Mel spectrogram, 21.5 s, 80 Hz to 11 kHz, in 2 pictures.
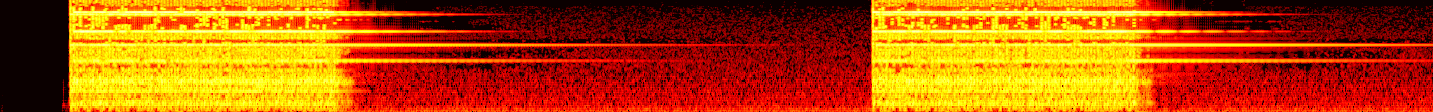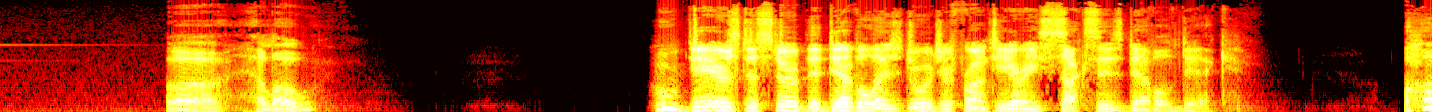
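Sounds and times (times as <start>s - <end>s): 
old-fashioned telephone bell ringing with metallic trill: 0.5s - 4.5s, 6.6s - 10.6s
speech: 12.0s - 13.2s, 15.9s - 20.1s, 21.3s - 21.4s
laughter: 15.7s - 19.9s.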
